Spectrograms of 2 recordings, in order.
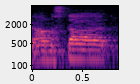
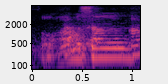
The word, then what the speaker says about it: Armisen: Fred Armistad. It doesn't Armisen.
